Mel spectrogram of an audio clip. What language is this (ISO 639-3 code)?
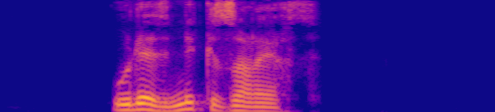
kab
